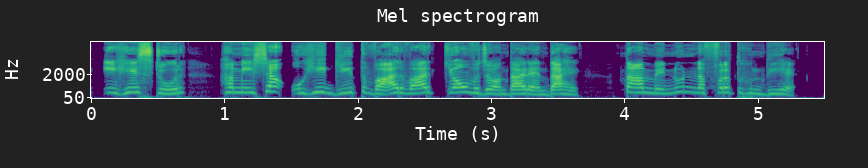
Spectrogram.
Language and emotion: Punjabi, disgusted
